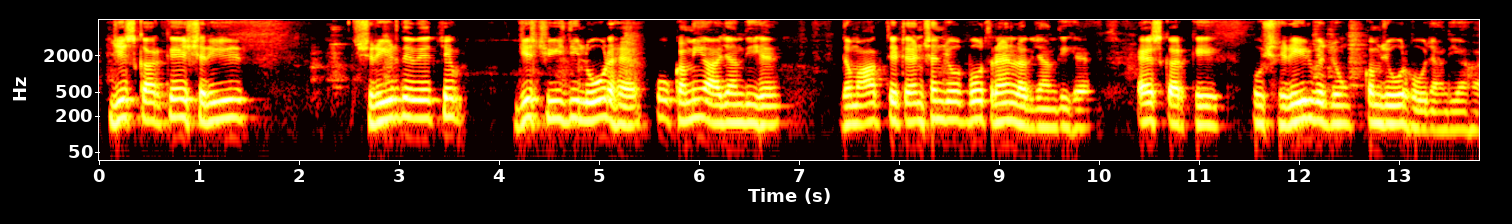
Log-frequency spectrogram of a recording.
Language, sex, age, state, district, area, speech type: Punjabi, male, 60+, Punjab, Fazilka, rural, spontaneous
